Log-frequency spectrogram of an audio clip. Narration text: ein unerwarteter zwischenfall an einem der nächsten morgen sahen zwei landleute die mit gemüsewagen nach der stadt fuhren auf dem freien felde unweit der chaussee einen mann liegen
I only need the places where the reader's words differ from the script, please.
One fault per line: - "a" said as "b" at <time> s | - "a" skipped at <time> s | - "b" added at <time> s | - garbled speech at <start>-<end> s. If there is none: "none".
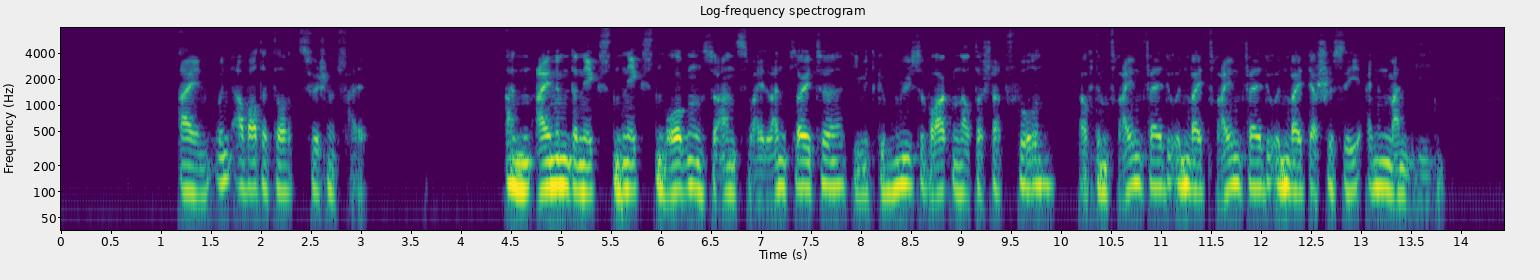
- "nächsten" added at 5.6 s
- "freien felde unweit" added at 11.5 s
